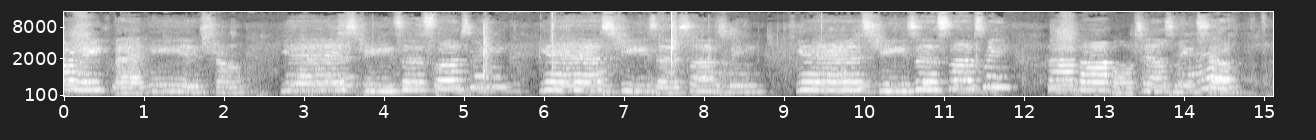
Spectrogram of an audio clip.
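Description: A small group of children singing a song together without accompaniment, in phrases of a couple of seconds with short breaks between them.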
